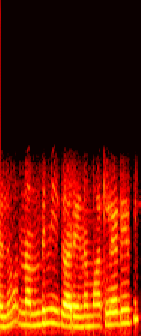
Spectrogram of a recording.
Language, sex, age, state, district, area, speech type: Telugu, female, 18-30, Andhra Pradesh, Alluri Sitarama Raju, rural, conversation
